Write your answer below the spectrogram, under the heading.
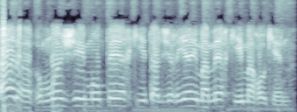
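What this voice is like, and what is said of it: North African accented French. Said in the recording (French): “J'aime bien ton accent. Il est de quelle région en Algérie? ... c'est pour ça que t'as un bel accent.”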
